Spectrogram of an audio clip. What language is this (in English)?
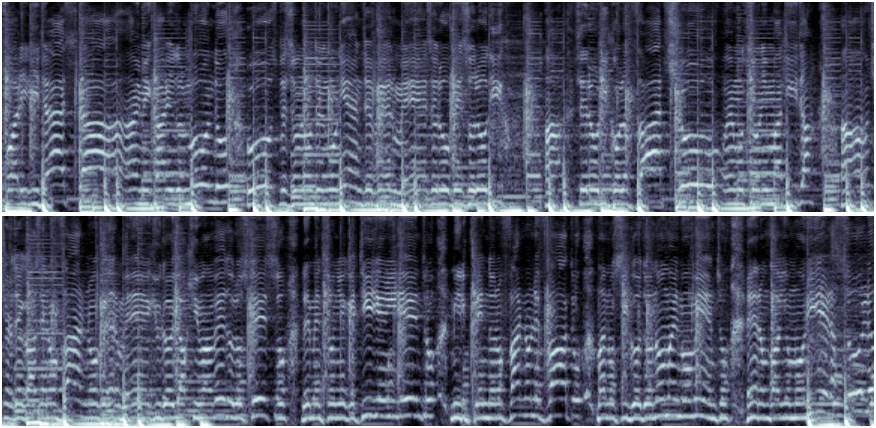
Italian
